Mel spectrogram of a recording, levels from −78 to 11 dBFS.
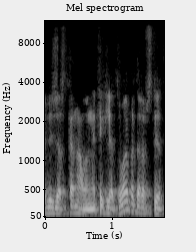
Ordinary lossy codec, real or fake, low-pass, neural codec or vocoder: AAC, 32 kbps; real; 10.8 kHz; none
